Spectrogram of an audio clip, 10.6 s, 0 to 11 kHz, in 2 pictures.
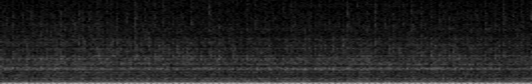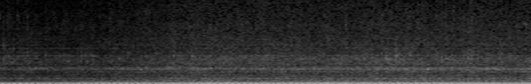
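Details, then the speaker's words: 1966 Ford Mustang inline-6 at idle with new custom exhaust: downpipes, Flowmaster mufflers, header locking hardware not yet fully installed. Deep, steady burble and even low rumble with no ticks or leaks; healthy exhaust note. "but for now we'll crank it up see what it sounds like oh that thing sounds nice"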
